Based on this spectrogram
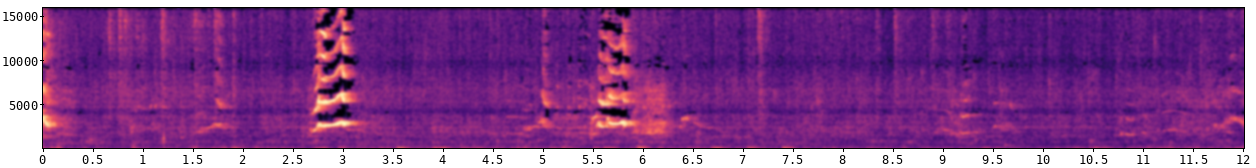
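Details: Lorikeets in spring at a lorikeet cafe give two loud, shrill squawks about three seconds apart, then fainter scattered screechy calls over a humming background.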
